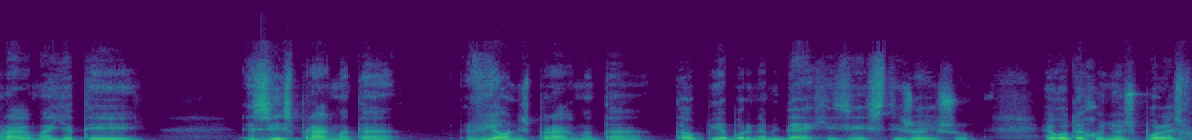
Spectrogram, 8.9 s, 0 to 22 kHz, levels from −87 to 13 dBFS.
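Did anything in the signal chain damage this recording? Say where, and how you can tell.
Yes, at the network stage. Around 5.27 to 5.33 s the speech hangs on one sound for about 38 ms with a slight buzz or dip: a short stall from a late packet. The jitter buffer ran dry, the receiver stretched the last sound until the packet showed up, then carried on with nothing lost.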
